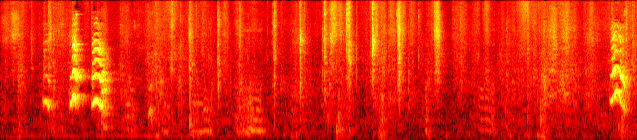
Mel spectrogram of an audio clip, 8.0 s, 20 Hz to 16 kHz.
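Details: Transylvanian Hound puppies, 19 days old, giving high squeaky whimpers and yelps in short bursts with harmonic whines, scattered across the recording amid rustling and clicks indoors.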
